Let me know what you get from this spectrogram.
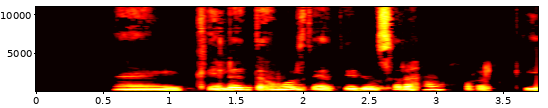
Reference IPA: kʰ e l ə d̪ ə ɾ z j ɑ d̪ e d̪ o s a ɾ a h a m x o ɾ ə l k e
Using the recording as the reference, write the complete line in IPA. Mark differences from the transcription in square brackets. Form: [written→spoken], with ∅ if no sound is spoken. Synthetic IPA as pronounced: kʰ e l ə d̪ ə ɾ z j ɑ [d̪→t̪] e d̪ o s a ɾ a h a m x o ɾ ə l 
